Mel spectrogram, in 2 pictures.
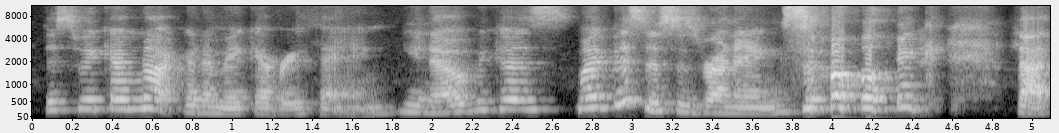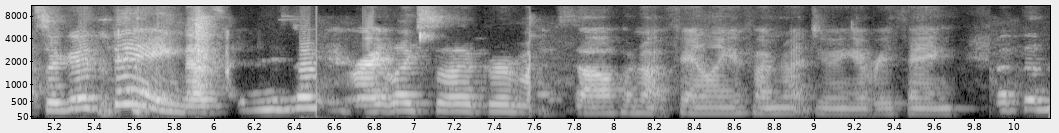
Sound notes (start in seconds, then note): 5.2 laughs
